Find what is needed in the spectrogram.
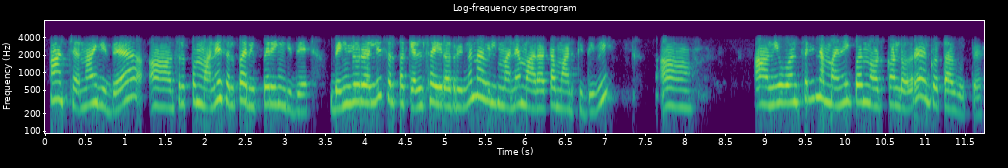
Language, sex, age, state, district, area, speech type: Kannada, female, 18-30, Karnataka, Davanagere, rural, conversation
